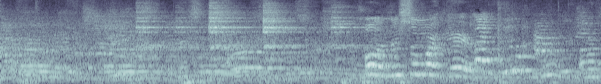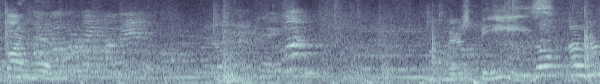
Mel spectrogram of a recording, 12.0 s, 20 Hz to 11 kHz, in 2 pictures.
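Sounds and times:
young children playing: 0.0 - 10.3, 11.0 - 12.0.

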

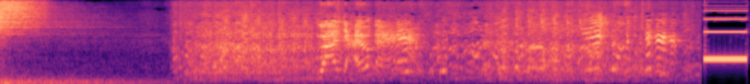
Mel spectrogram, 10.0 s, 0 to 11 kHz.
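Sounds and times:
laughter: 2.3 - 4.5, 5.4 - 9.4
high-pitched test-tone beep: 9.4 - 10.0.

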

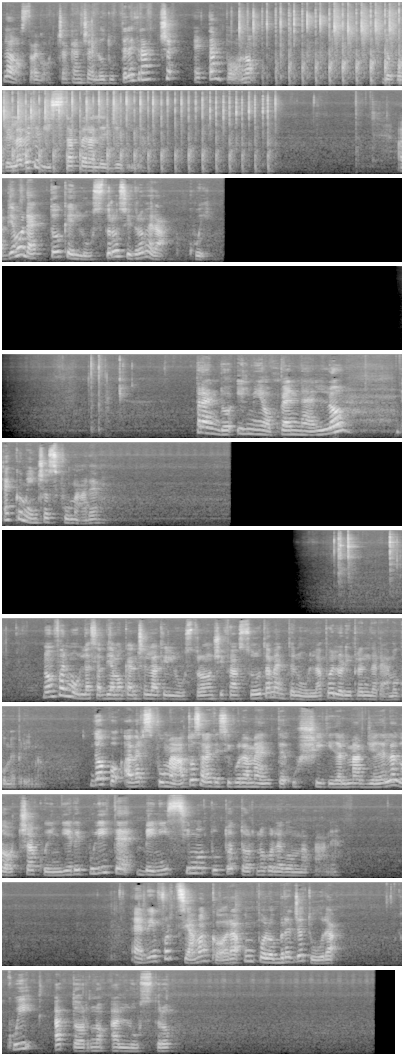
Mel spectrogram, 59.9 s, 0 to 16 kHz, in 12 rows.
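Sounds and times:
eraser rubbing on paper: 3.0 - 8.4.

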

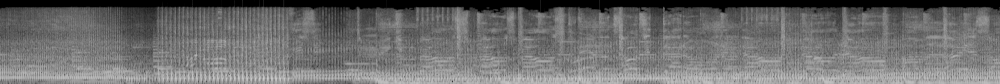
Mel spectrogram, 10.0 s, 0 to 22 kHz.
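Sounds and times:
small gas engine running: 0.0 - 3.0
background music: 0.0 - 10.0.

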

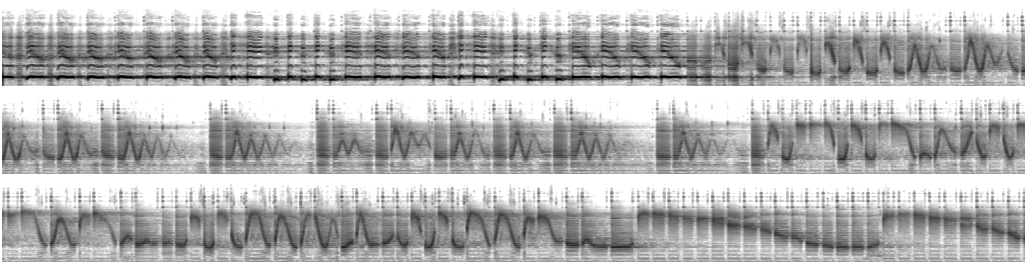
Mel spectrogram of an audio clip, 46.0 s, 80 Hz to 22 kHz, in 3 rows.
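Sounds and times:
jaw harp playing: 8.9 - 24.6, 25.2 - 46.0.

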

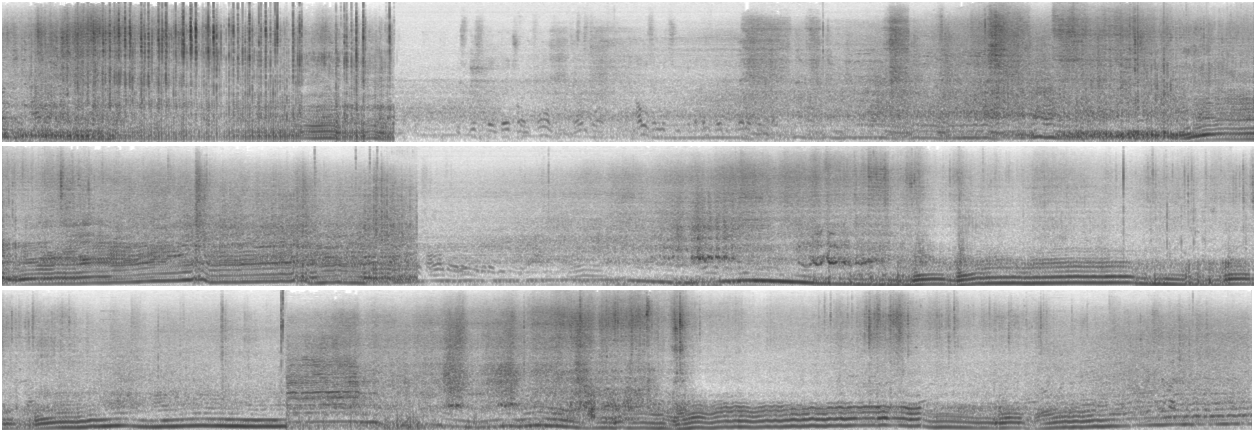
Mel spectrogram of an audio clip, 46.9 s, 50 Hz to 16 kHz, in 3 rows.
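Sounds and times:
tyres sliding on gravel: 0.0 - 4.9, 8.9 - 15.4, 36.7 - 40.2
rally car engines revving: 0.0 - 5.0, 5.8 - 46.9.

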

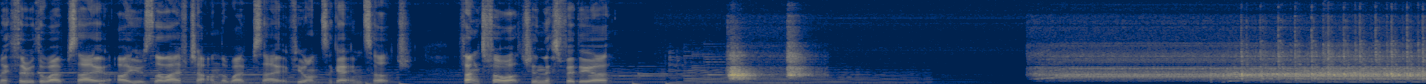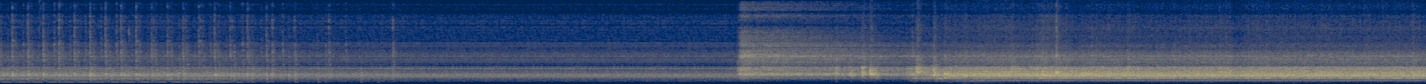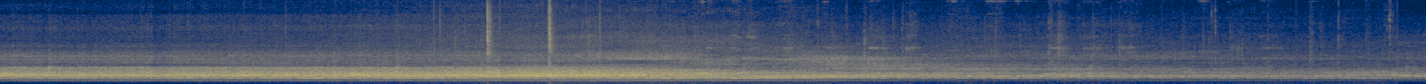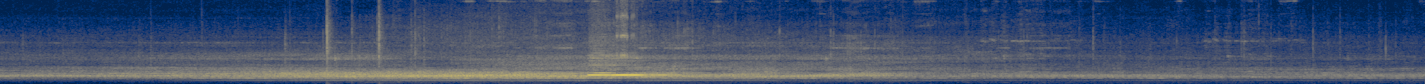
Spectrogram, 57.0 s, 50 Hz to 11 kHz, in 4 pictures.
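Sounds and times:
electric locomotive whine: 0.0 - 57.0
short rising tone: 21.4 - 57.0.

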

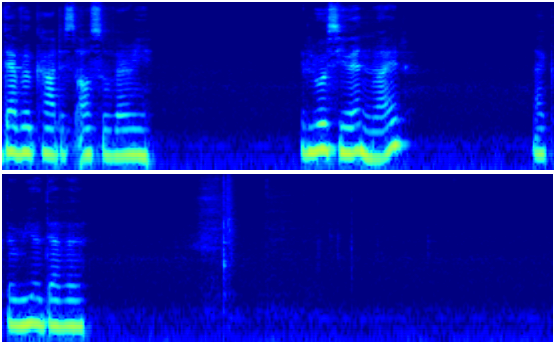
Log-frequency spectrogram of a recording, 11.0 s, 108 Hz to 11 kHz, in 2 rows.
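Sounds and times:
cards rustling: 7.5 - 9.4.

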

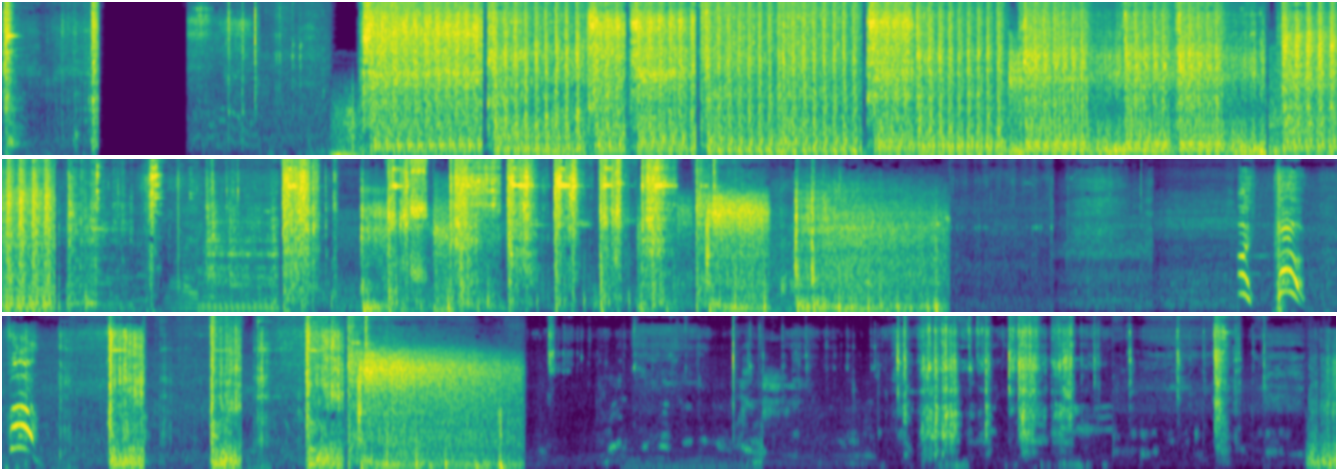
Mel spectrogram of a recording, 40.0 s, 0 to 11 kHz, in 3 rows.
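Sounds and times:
machine gun firing: 3.6 - 14.0.

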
